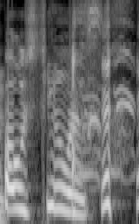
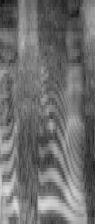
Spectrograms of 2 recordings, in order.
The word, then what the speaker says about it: posthumous: Posthumous. You put the wrong emphasis on the wrong syllable there. You definitely did. – Posthumous.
